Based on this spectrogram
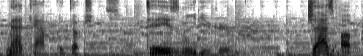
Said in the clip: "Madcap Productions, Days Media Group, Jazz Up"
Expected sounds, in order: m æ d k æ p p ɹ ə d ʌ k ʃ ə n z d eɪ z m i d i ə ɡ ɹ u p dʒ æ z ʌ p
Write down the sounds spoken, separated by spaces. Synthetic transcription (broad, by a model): m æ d k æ p p ɹ ə d ʌ k ʃ ə n z d eɪ z m i d i ə ɡ ɹ u p dʒ æ z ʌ p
